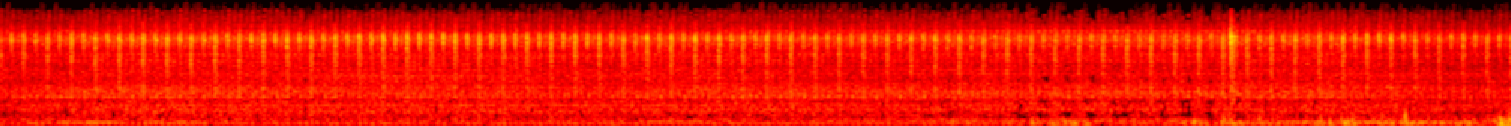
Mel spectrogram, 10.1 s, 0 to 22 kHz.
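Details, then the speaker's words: 2007 Honda Civic LX coupe, 168,000 km, switched from synthetic to regular oil, warmed up: steady sharp metallic tick-rattle at idle, about three a second, cause unknown. "Hey guys, this is what my car sounds like when it's warmed up."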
